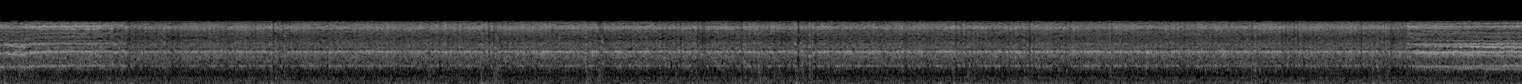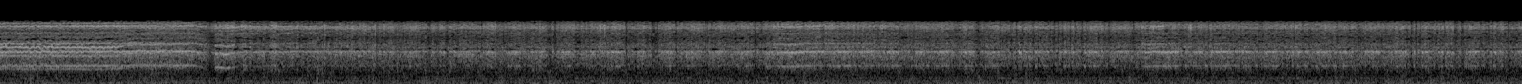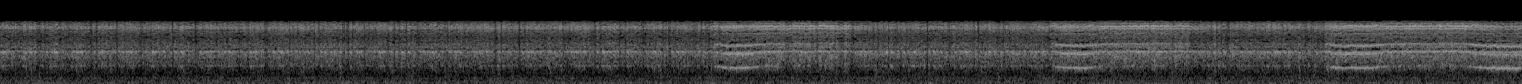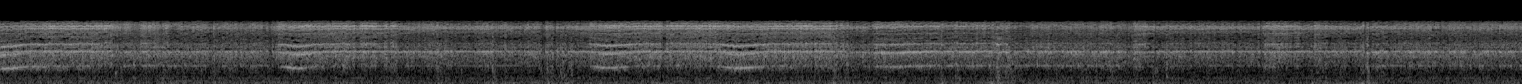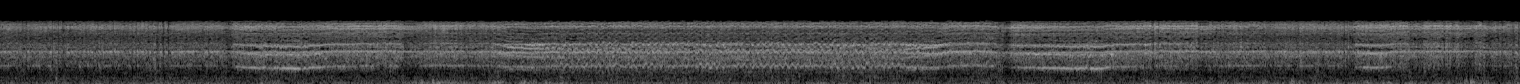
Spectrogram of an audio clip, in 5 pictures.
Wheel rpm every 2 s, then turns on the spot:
230, 230, 230, 240, 230, 230, 230, 210, 220, 230, 230, 230, 230, 230, 230, 230, 230, 230, 230, 230, 230, 230, 220, 230, 230, 230, 230, 230, 230, 230, 230, 230, 230, 200, 200, 220, 230, 230.
none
